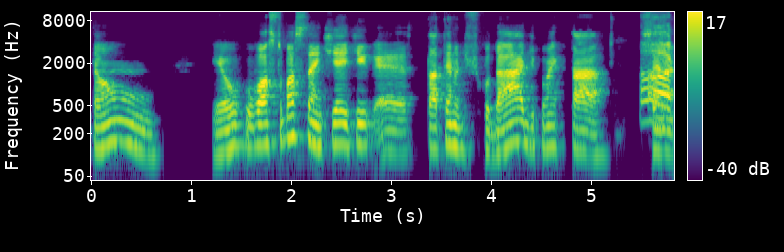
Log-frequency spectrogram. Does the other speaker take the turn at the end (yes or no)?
yes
